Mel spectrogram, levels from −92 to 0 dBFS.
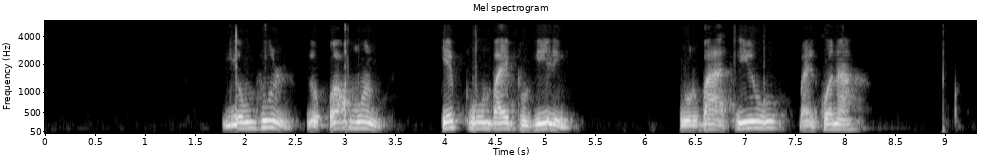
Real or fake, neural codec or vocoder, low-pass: fake; codec, 16 kHz, 4.8 kbps, FACodec; 5.4 kHz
